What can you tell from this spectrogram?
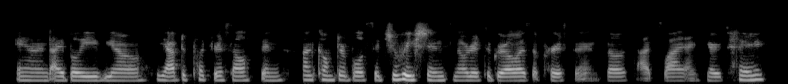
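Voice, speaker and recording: Speaking at a moderate pace with hardly any pauses, a woman holds a medium pitch in a monotone, flat intonation. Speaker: student. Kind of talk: self-introduction. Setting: video call. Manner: stutters, many filler words.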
